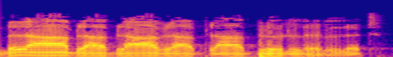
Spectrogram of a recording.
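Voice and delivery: low, droning gibberish babble; mock babble. Preacher mocks the noise of all voices in low babble. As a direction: drone out meaningless noise.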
